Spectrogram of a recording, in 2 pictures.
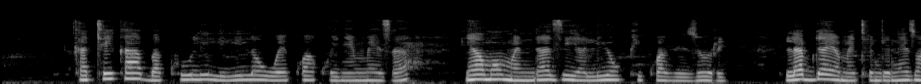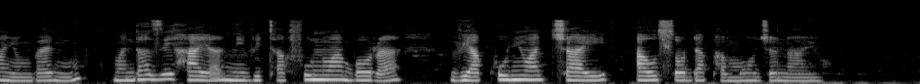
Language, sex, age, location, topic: Swahili, female, 25-35, Mombasa, agriculture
